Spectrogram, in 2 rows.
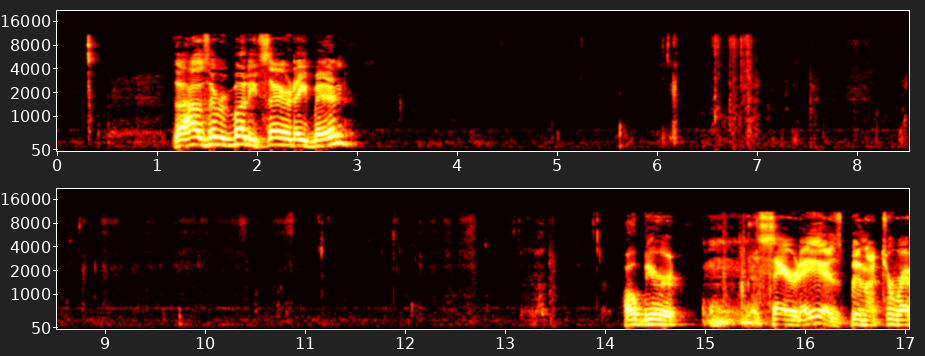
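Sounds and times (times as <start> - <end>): person chewing food: 3.4 - 9.8, 10.4 - 14.1
paper wrapper crinkling: 6.4 - 11.0.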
